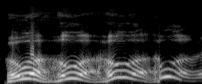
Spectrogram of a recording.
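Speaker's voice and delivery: loud, high barked army chant, repeated; barked hooah. Retold or imitated. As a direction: bark it like an Army drill crowd. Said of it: "all you hear is".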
